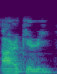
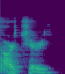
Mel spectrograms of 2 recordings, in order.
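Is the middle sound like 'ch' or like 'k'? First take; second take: k; ch. First: The middle sound is a 'k' sound. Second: The middle sound is a 'ch' sound. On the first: The speaker calls it right. "esta se pronuncia archery con K" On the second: The speaker calls it wrong. "no con CH, no es archery"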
